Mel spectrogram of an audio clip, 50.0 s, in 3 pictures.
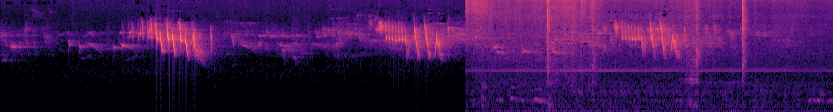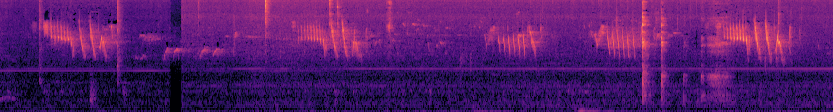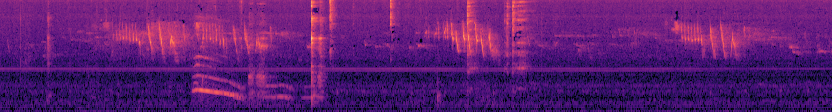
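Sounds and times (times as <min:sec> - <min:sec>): small birds chirping: 0:00.0 - 0:49.9
cutlery clicking on plate: 0:39.5 - 0:40.1, 0:42.6 - 0:44.0.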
